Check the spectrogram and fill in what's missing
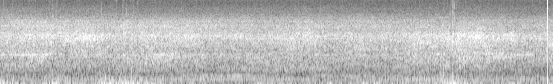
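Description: Airliner jet engine at Lisbon Airport, a steady broad roar with a low hum, fairly constant throughout without any talk.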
